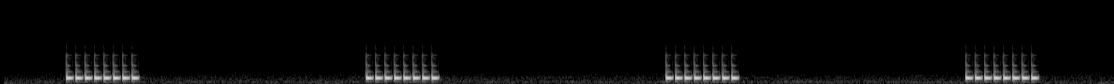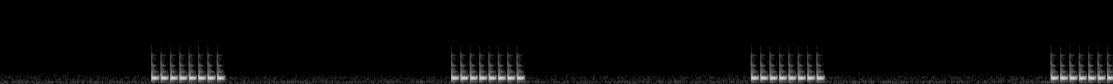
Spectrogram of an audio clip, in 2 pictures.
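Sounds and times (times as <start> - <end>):
FaceTime phone sounds: 0.7 - 1.4, 3.7 - 4.4, 6.7 - 7.4, 9.7 - 10.4, 12.7 - 13.4, 15.7 - 16.4, 18.7 - 19.4, 21.7 - 22.2.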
